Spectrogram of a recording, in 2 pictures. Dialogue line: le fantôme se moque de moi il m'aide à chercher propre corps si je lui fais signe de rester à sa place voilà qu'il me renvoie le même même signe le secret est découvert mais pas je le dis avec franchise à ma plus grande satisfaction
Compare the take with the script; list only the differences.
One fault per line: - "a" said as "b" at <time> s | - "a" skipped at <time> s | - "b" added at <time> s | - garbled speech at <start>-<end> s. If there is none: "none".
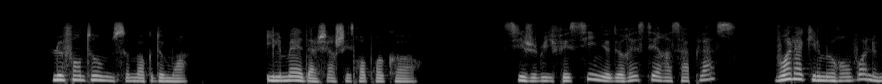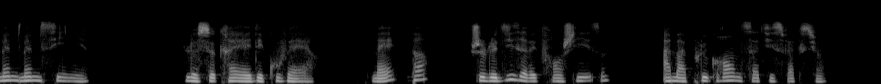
none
